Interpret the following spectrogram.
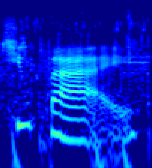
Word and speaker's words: Kewpie: It kind of spelled like a Q pie almost. Like a pew at church, but Q, it's Q pie. It's Kewpie mayo.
